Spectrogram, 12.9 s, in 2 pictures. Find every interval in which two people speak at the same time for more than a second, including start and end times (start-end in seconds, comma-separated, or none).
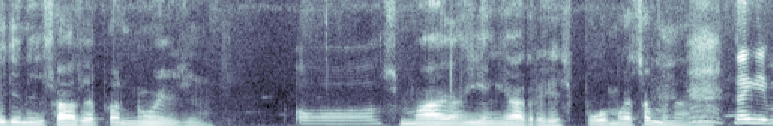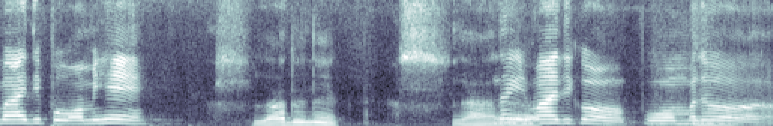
none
